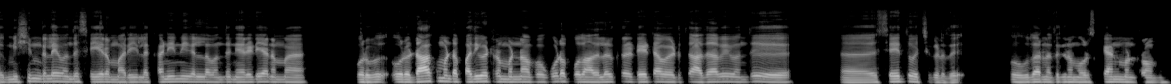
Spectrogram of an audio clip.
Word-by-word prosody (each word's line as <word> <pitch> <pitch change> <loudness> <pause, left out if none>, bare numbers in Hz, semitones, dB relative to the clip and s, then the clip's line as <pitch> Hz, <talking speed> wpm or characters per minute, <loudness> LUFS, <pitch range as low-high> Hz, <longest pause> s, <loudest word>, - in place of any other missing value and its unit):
மிஷின்களே 135 +2 -1
வந்து 125 0 -2
செய்றமாரி. 115 -2 0
இல்ல, 110 - -1
கணினிகள்ல 125 -1 0
வந்து 115 +1 -4
நேரடியா 115 +2 +1
நம்ம 115 0 -4 0.7
ஒரு 110 -1 +3 0.3
ஒரு 115 - +4
டாக்குமெண்ட்ட 140 -1 +5
பதிவேற்றம் 130 -1 +2
பண்ணாக்கூட 120 +2 0
போதும். 115 -1 +2
அதில 110 +1 +2
இருக்கிற 125 +2 -2
டேட்டாவ 120 -1 +3
எடுத்து 110 +2 -5
அதாவே 120 +2 +1
வந்து 120 +4 -4 1.0
அ - - -1 0.2
சேர்த்து 130 0 +2
வச்சிக்கிடுது. 105 -3 -4 0.5
இப்போ 110 -2 -2
உதாரணத்துக்கு 115 -1 0
நம்ம 110 -1 0
ஒரு 105 - -7
ஸ்கேன் 120 -1 +1
பண்ணுறோம் 105 -1 -3
120 Hz, 150 wpm, -24 LUFS, 115-125 Hz, 1.0 s, டாக்குமெண்ட்ட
